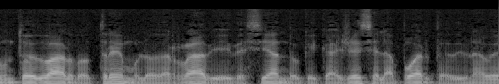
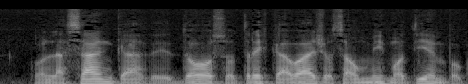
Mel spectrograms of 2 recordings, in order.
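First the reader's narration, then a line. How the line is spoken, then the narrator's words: Plain. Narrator (Spanish): contestó Pedro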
